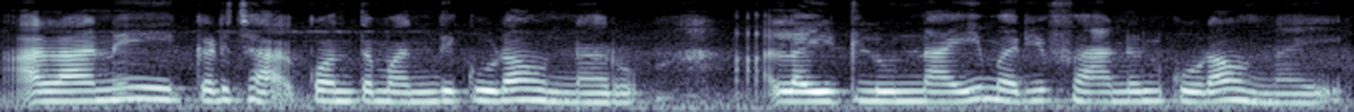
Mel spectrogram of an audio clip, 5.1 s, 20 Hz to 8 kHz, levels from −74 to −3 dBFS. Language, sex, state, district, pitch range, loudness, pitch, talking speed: Telugu, female, Andhra Pradesh, Srikakulam, 220-240 Hz, -15 LUFS, 230 Hz, 130 wpm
